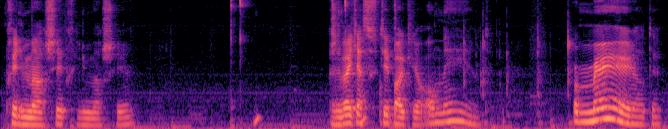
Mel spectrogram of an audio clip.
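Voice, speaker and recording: A man's voice: medium pitch, normal speed. A young man streaming a game, telling a story casually with many fillers and stammers. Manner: animated, stammering, heavy fillers. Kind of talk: casual storytelling over gameplay.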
